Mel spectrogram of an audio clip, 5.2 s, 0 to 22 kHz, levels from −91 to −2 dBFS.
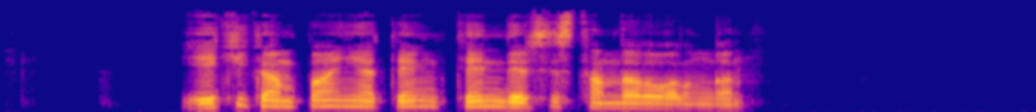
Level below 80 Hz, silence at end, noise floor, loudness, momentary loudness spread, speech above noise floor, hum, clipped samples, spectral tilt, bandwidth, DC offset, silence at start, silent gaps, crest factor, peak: -62 dBFS; 1.5 s; -79 dBFS; -20 LUFS; 11 LU; 59 dB; none; under 0.1%; -4 dB/octave; 15 kHz; under 0.1%; 0.95 s; none; 20 dB; -2 dBFS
